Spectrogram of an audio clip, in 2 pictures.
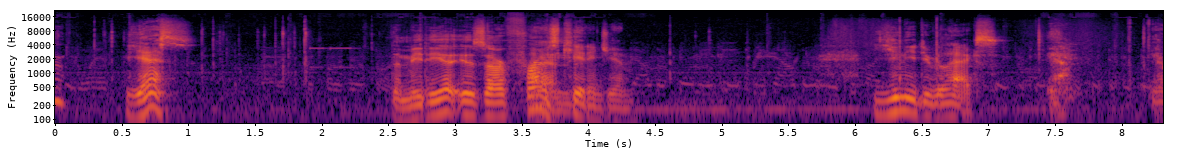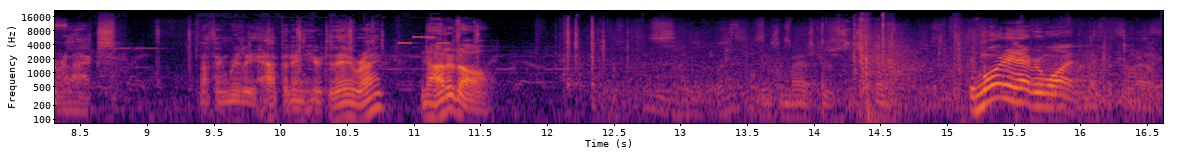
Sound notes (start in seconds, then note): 3.4 alarm; 4.7 phone filter speech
